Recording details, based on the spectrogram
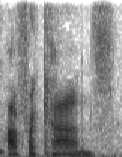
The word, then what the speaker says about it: Afrikaans: How do you pronounce Africana? – Afrikaans.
